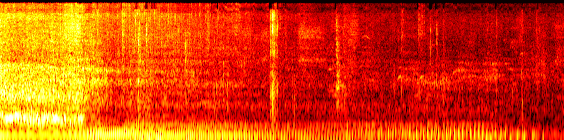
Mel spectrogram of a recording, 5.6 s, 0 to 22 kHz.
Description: Note, alot of the brrrrr sound is coming from the exhaust leak at the waste gate / Toyota pickup 22rte hi-flow cat 4 inch lift 33s t3/t4 turbo 8psi boost.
